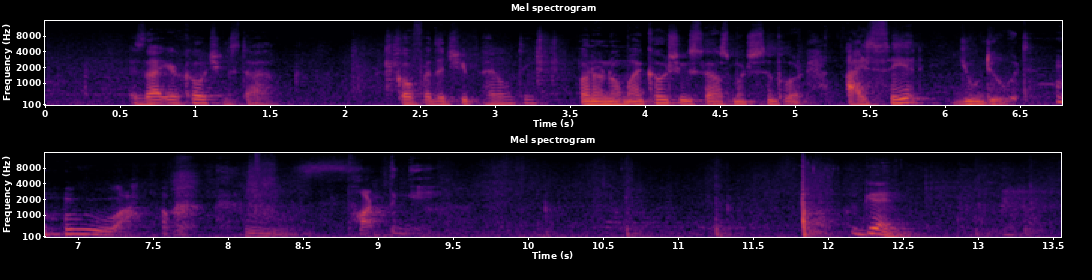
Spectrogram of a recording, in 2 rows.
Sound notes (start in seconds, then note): 6.6 laughing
